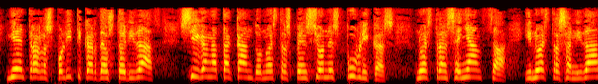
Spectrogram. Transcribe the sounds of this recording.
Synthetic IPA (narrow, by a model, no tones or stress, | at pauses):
mjẽnt̪ɾazlaspolit̪ikazðeawst̪eɾiðaðsiɣaŋat̪akand̪onwest̪ɾaspẽnsjonespuβlikasnwest̪ɾaenseɲãn̟θainwest̪ɾasaniða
